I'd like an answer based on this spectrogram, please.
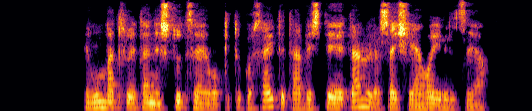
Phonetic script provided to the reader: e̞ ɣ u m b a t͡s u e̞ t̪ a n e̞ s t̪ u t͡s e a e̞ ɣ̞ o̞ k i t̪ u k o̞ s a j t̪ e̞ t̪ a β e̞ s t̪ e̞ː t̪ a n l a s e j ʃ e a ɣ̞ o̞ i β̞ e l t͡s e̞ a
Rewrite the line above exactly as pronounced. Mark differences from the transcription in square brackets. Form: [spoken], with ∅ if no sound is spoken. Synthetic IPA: e̞ ɣ u m b a t͡s u e̞ t̪ a n e̞ s t̪ u t͡s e a e̞ ɣ̞ o̞ k i t̪ u k o̞ s a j t̪ e̞ t̪ a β e̞ s t̪ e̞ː t̪ a n l a s [a] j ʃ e a ɣ̞ o̞ i β̞ [i] l t͡s e̞ a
